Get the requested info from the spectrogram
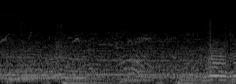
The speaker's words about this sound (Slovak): Pozoruje včely, ktoré hypnoticky preskakujú z kvetu na kvet bielej čerešne.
